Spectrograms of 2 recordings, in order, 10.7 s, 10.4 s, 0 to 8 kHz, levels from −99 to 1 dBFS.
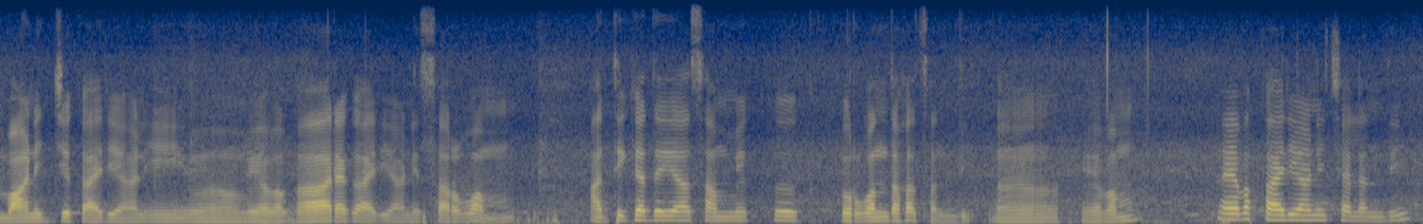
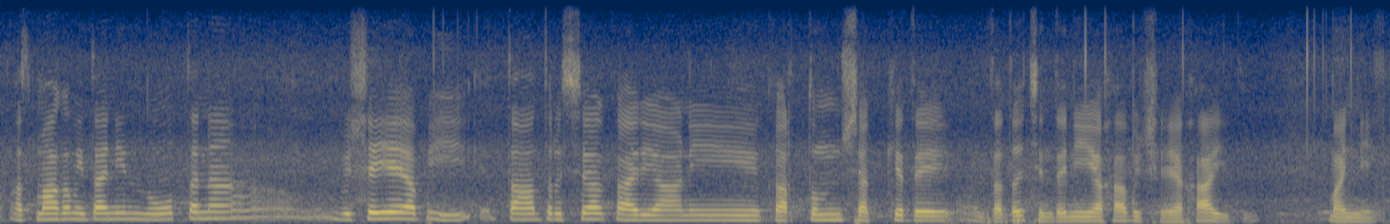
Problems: background sounds at intervals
